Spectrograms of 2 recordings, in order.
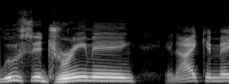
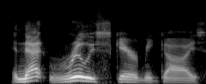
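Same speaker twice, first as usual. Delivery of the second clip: plain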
